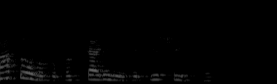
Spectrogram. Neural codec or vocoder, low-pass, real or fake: none; 3.6 kHz; real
